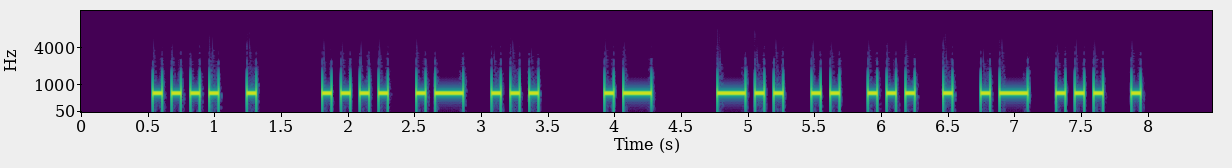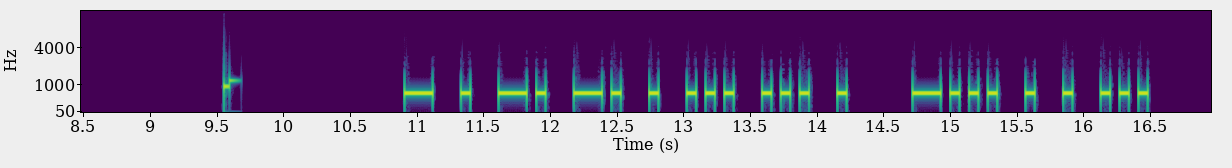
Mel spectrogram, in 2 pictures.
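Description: Morse code beeps at 17 words per minute: a single mid-pitched tone keyed into short and long pulses, broken by a pause midway with one brief click before the keying resumes.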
